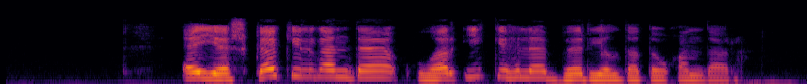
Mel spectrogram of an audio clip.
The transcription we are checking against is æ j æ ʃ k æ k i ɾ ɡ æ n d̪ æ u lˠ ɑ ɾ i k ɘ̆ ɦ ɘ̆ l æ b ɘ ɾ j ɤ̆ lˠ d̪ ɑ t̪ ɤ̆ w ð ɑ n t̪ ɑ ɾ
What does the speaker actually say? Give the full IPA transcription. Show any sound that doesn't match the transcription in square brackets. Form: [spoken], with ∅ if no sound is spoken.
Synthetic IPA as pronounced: æ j æ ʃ k æ k i [l] ɡ æ n d̪ æ u lˠ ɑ ɾ i k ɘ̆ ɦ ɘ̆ l æ b ɘ ɾ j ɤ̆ lˠ d̪ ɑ t̪ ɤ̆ w [ʁ] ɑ n [d̪] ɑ ɾ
